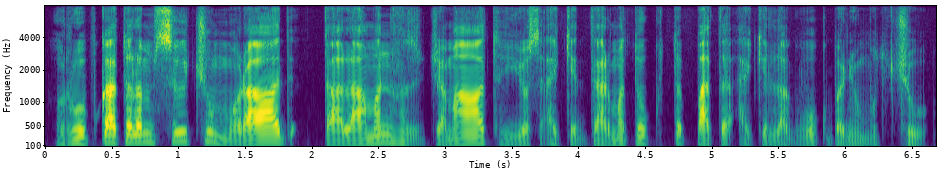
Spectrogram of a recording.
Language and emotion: Kashmiri, neutral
